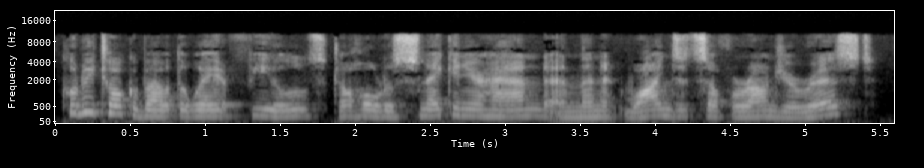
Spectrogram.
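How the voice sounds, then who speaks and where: Lady reader doing an excitable little school kid, eager and pleading, high voice, storybook style. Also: normal speed, lightly acted. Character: eager, excitable young schoolchildren, boys and girls. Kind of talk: children's storybook character voices.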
